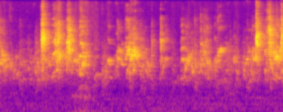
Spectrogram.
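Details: Budgerigars chirping in relaxing budgie sounds: continuous scratchy warbling and buzzy chatter mixed with high squeaky notes and short squawks, in overlapping bursts with brief dips.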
